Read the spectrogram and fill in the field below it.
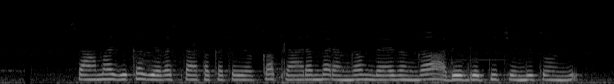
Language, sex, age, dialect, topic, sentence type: Telugu, female, 18-24, Central/Coastal, banking, statement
